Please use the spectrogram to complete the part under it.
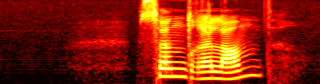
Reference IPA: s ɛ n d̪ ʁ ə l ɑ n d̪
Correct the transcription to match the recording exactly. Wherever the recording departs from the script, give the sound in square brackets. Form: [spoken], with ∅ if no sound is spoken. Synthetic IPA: s [œ] n d̪ ʁ ə l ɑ n d̪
